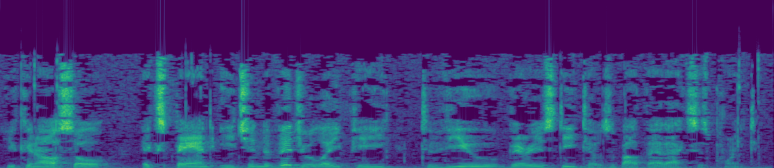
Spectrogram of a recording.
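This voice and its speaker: A man giving a methodical, instructional narration of a software tutorial, as a product demonstrator. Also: medium pitch, flat delivery, moderate pace, gravelly, slight background noise, rough recording.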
